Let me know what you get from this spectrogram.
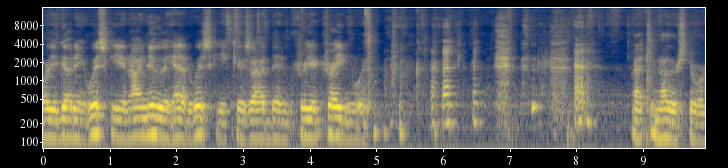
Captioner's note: laughter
